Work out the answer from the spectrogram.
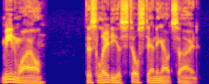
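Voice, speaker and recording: A man's voice: extremely low pitch, normal speed. A man reading scripted narration for a video. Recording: clear background noise.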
